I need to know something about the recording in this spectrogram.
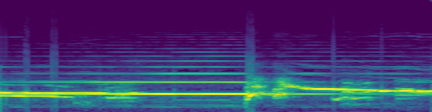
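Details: Dogs Indy and Oz give a loud, steady drawn-out howl on one pitch, interrupted midway by a brief yelp before a second voice glides slowly down.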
